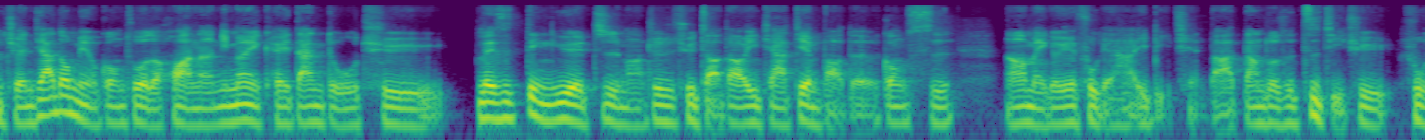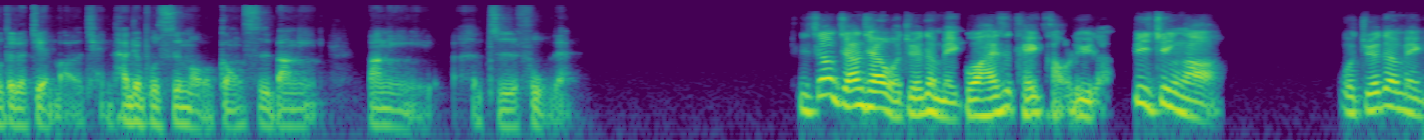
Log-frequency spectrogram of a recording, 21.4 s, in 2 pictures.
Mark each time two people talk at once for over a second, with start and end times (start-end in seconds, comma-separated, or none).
none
